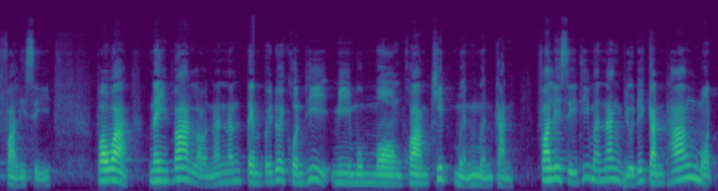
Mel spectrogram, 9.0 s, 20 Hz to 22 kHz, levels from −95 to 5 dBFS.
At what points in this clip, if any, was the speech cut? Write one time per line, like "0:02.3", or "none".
0:06.6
